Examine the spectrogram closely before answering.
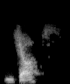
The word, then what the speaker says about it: JWT: Whenever you hear someone talk about JWTs, or other people pronounce them as JOTs.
